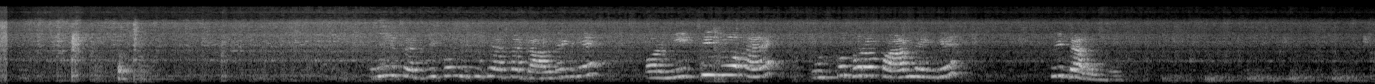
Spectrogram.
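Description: Steam hisses softly from a pressure cooker.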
